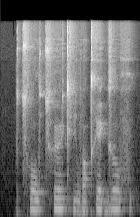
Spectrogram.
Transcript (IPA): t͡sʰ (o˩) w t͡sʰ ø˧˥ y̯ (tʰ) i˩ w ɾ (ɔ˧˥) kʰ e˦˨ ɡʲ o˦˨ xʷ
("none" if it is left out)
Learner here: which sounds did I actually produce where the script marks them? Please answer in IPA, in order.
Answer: o˨˩˦, tʰ, ɔ˧˥

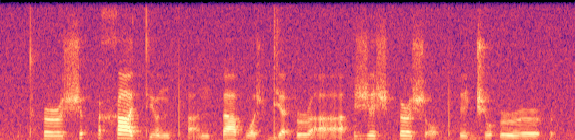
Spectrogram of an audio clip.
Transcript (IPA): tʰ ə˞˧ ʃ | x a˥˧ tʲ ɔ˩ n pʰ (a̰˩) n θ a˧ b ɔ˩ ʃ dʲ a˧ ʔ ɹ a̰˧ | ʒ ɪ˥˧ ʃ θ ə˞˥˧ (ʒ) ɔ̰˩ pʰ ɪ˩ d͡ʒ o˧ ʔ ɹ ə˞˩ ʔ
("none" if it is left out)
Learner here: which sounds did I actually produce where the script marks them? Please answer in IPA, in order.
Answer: a̰˩, ʃ

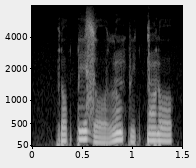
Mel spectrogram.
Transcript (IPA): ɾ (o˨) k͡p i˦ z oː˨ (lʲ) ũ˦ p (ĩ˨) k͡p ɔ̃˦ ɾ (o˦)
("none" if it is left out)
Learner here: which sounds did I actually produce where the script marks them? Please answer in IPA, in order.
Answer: o˧, l, i˨, o˦

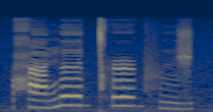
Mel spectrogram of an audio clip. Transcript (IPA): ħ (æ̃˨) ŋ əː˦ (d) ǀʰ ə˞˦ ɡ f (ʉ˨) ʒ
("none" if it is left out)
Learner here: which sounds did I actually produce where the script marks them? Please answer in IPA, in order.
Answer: ã˨, d, ɨ˨

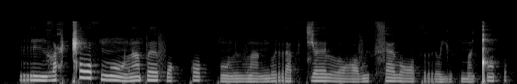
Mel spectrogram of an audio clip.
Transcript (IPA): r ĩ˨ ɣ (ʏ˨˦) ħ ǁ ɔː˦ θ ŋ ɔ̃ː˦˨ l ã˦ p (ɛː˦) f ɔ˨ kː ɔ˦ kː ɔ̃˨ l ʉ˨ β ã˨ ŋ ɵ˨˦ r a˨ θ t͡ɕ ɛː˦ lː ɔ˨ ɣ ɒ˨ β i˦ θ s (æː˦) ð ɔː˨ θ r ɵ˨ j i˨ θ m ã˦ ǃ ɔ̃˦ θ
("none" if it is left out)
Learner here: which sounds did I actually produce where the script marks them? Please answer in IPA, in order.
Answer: ə˨˦, ɛː˦, æ˦

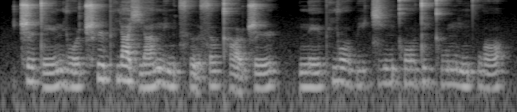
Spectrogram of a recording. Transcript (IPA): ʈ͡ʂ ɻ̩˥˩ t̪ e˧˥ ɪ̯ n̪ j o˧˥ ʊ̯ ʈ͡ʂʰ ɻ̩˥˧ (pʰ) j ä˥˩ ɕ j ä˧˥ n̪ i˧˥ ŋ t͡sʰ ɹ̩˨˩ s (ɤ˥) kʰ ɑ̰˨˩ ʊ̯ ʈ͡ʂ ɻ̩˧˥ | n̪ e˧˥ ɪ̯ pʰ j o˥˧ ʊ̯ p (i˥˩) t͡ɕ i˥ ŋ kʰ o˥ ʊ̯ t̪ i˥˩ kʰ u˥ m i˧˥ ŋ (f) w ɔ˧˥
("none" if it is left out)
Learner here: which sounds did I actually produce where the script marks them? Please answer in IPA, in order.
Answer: pʰ, ɤ˥, i˥˩, pʰ

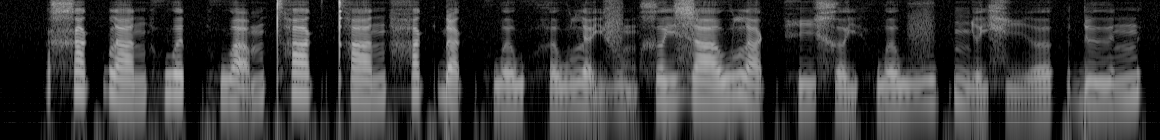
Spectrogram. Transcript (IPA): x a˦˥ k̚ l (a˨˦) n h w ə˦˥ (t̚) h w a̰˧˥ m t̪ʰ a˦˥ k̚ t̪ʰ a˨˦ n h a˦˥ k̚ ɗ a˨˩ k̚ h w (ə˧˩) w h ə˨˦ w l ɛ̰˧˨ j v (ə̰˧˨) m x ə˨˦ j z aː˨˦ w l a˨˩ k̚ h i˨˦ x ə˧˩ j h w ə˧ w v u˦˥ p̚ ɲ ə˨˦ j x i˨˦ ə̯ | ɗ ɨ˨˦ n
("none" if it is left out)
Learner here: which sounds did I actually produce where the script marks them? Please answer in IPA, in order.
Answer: a˨˦, t̚, ə˧, ə̰˧˨

